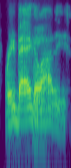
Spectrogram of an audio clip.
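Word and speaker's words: Rebagliati: Rebagalati.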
